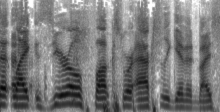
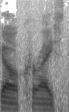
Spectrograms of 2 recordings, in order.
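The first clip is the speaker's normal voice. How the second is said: muttered groan; 8 semitones lower, 10 dB quieter than usual. Retold or imitated. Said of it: "And I'm like".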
